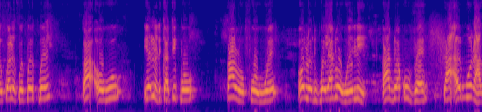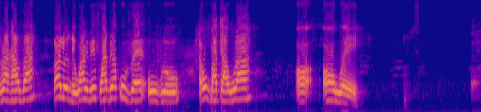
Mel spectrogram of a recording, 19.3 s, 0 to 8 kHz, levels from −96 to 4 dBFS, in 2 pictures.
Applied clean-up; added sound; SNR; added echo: none; none; none; none.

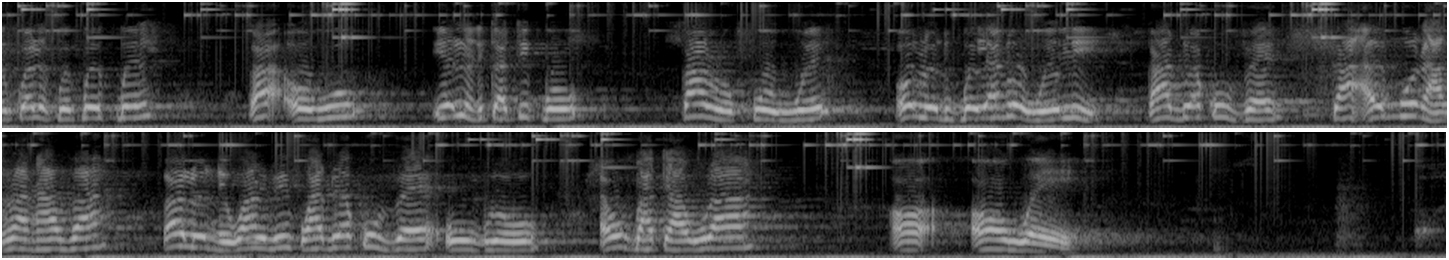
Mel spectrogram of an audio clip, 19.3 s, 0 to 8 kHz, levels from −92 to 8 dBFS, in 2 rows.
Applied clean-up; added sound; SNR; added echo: none; Glass; 10 dB; reverberation time 1.0 s.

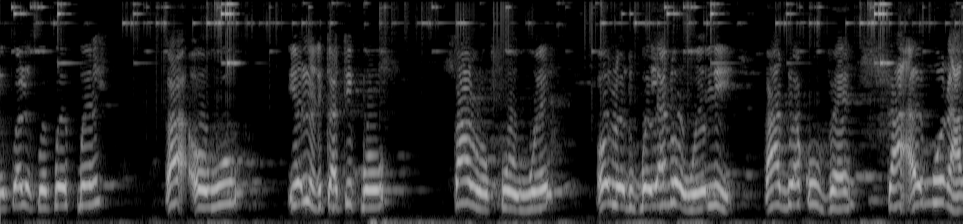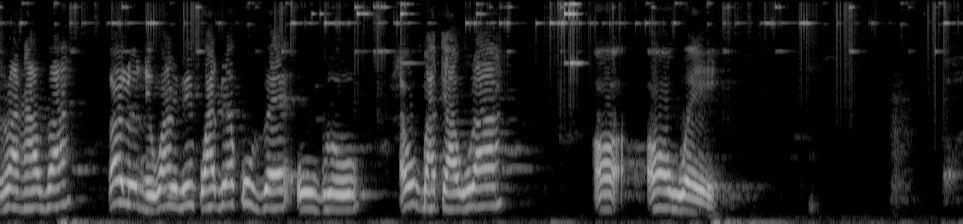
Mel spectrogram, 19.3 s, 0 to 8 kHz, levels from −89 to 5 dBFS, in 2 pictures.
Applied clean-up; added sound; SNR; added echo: classical method WPE with log-MMSE.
